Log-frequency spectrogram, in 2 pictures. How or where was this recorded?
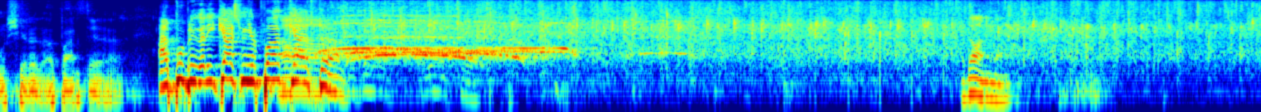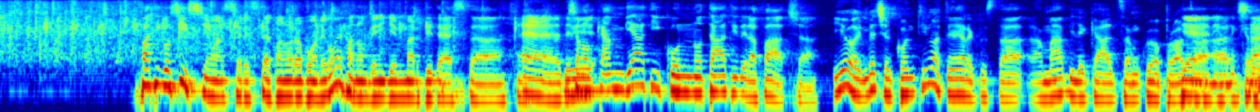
live audience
